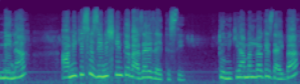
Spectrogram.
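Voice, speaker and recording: A woman's voice: high voice, lively intonation, brisk. A woman playing a caring, watchful village mother in a cartoon, with a Bangladeshi accent. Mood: gentle.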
